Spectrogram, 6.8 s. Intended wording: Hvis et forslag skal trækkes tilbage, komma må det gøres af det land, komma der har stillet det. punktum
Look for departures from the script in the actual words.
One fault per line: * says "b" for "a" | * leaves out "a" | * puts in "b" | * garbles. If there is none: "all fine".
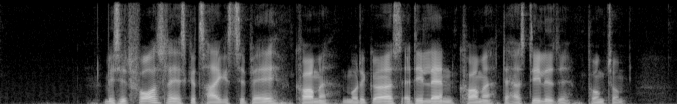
all fine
